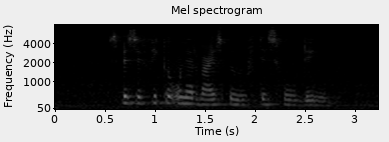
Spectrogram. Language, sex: Afrikaans, female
